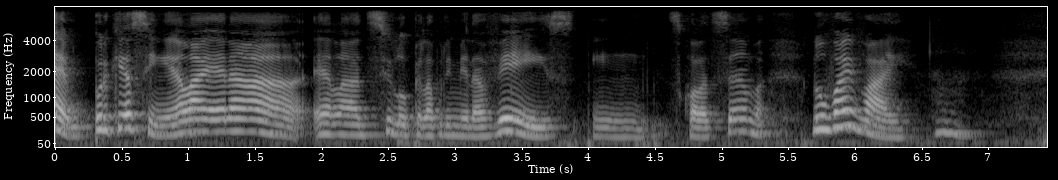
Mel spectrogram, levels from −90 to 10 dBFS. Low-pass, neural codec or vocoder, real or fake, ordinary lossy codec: 7.2 kHz; none; real; none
